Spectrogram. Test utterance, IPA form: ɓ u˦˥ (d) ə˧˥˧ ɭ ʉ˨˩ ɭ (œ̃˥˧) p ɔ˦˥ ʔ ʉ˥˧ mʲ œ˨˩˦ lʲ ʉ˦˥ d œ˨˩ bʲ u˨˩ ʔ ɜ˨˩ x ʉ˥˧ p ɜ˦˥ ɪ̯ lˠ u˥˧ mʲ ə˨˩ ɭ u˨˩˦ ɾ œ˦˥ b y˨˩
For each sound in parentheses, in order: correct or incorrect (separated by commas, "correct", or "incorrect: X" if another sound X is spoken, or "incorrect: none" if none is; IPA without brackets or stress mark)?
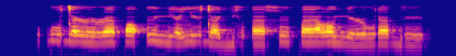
correct, incorrect: œ˥˧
